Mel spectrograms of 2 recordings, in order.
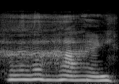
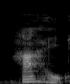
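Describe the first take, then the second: First: High, loud "Hi" broken into pulses; stuttered HI. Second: Said in the usual way. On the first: Shown as a demonstration. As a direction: stutter hard on the start of "Hi". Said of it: "you sound like this".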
